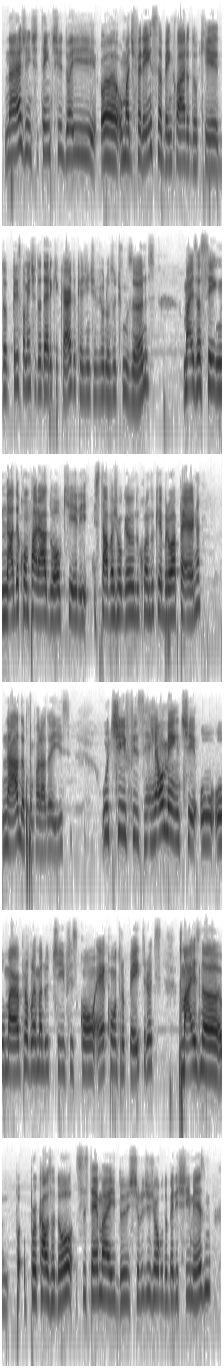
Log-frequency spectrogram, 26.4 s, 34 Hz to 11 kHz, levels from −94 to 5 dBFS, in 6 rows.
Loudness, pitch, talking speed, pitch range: -20 LUFS, 200 Hz, 160 wpm, 185-215 Hz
